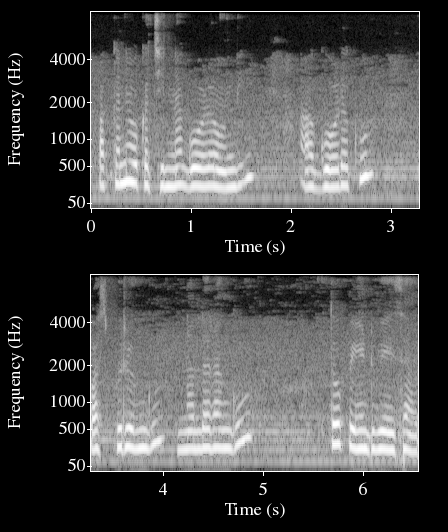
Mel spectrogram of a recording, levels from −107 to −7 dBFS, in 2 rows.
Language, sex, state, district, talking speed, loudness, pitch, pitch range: Telugu, female, Telangana, Mahabubabad, 120 wpm, -14 LUFS, 245 Hz, 230-270 Hz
